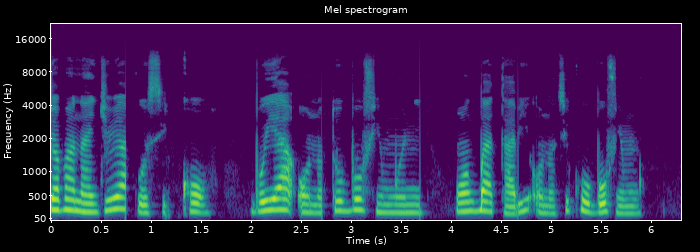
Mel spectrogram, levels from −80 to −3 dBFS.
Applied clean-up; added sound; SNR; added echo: none; none; none; none.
